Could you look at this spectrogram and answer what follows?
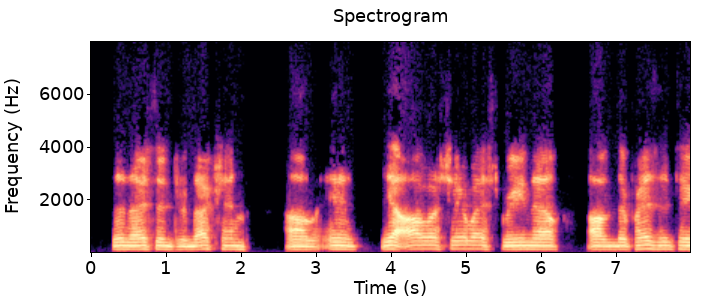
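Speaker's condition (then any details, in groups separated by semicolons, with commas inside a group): ALS; uses pre-recorded voice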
